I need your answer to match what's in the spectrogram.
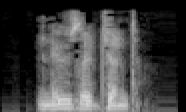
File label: "newsagent", English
